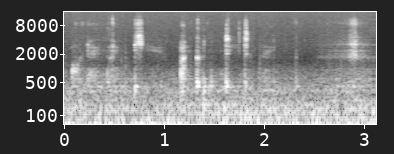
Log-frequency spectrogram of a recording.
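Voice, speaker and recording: A woman is whispering. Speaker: ASMR storyteller. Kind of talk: soft bedtime story reading from a children's picture book. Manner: soft-spoken, whispering.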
